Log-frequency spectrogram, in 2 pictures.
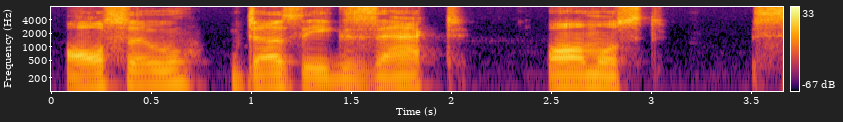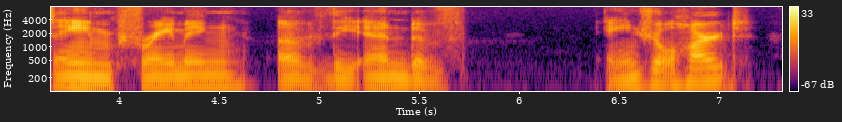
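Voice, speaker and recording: A man's voice: on the low side, fairly bright tone, dry recording, clean studio sound. A man co-hosting a podcast, chatting casually about movies in a rambling way with many fillers. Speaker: podcast co-host. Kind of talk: casual film discussion.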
